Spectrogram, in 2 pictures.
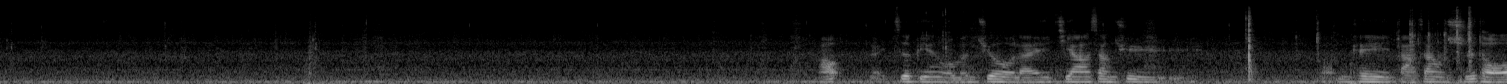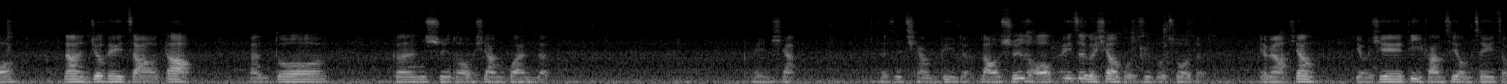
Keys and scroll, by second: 0.4 ctrl+8, 1.7 ctrl+0, 9.3 Escape.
